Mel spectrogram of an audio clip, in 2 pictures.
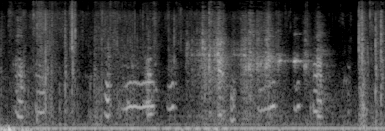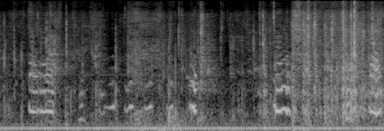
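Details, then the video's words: Hens and a rooster in their coop playing, eating and clucking; busy, repeated short clucks and murmured notes from several birds, with rustling feathers and pecking beneath a constant low hum. "Hen and Rooster Sounds"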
